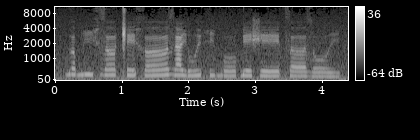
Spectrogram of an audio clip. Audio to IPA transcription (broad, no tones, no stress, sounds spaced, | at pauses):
ɡ ʌ b iː x z ʌː ǁ e x ʌː z a i̯ ɾ u y̯ h i b oː ɠ e ʃ eː t͡s ʌː z o i̯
